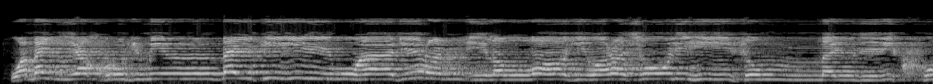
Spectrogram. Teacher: ابن زكوان بالسكت على المفصول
